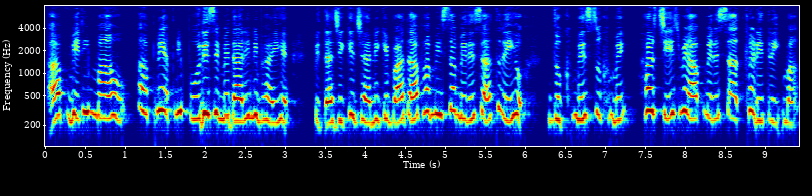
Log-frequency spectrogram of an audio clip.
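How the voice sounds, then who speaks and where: A woman's voice: high voice, fairly even intonation, normal speed, few pauses, darkish tone. A woman voicing a devoted young son in a cartoon, anxious, pleading and tearful. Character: devoted young adult son Nikhil, emotional. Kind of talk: cartoon voice acting.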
